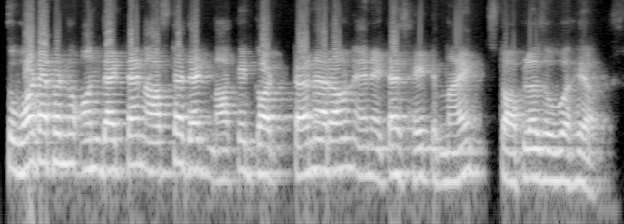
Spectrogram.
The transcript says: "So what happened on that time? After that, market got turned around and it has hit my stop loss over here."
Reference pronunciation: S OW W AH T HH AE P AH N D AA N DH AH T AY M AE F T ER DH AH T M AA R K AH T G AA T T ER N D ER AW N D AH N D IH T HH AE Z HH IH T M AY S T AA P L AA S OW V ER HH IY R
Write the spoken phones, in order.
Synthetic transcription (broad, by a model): S OW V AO T HH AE P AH N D AA N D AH T AY M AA F T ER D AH T M AA R K AH T G AA T T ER N ER AW N D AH N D IH T HH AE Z HH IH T M AY S T AA P L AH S OW V ER HH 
